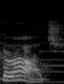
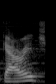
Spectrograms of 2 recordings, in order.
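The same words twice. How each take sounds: First: It is said with an American pronunciation. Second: It is said with a British pronunciation.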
